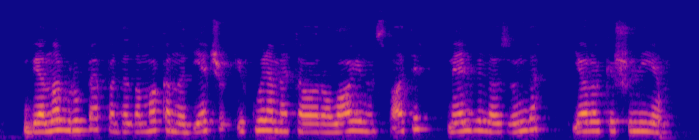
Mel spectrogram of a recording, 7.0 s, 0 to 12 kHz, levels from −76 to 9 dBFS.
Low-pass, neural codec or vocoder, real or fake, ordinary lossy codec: 7.2 kHz; none; real; Opus, 32 kbps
